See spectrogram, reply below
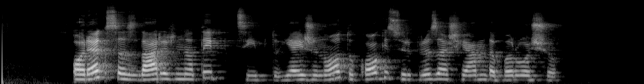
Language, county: Lithuanian, Vilnius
